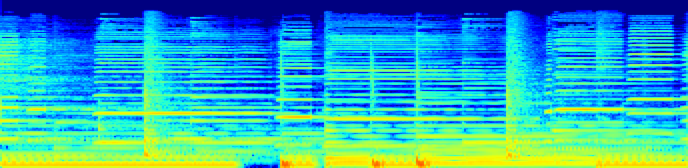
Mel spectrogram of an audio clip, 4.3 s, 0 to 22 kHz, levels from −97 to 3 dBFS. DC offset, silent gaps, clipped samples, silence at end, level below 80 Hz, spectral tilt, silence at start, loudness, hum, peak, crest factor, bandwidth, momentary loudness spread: under 0.1%; none; under 0.1%; 0 s; -32 dBFS; -4 dB/octave; 0 s; -28 LUFS; none; -12 dBFS; 14 dB; 17 kHz; 3 LU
